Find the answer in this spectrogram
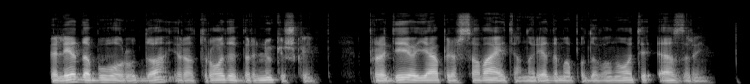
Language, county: Lithuanian, Kaunas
